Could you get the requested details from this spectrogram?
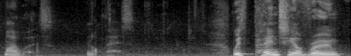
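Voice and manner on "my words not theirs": breathy unvoiced throwaway; whispered aside. Real, not acted. Disowning the brochure's words to listeners, whispered. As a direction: drop it to a whisper.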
